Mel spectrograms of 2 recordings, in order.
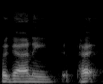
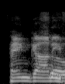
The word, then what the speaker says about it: Pangani: spaces like Harambe Trail, Harambe Village and the Pagani Pang I never pronounce it right. The Forest Trail. Um Pangani Forest Exploration Trail, now known as Gorilla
